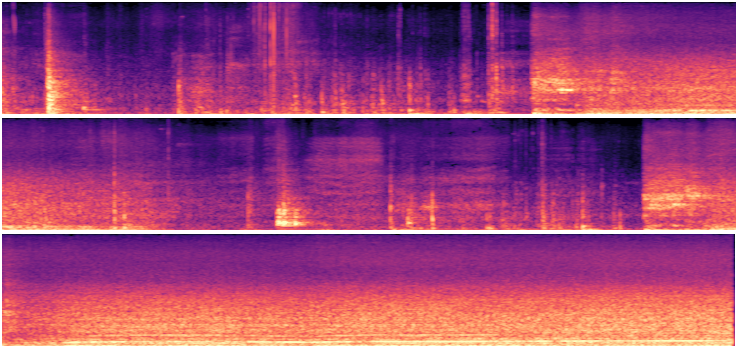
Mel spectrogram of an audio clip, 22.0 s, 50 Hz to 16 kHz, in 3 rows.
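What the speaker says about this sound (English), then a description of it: "So we'll start the truck and see if our voltage goes up." A Toyota FJ60 truck with a charging system fault cranks in several bursts, catches, and settles into a steady idle close by. Door or mechanical clatter comes before it, and there is no talking.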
